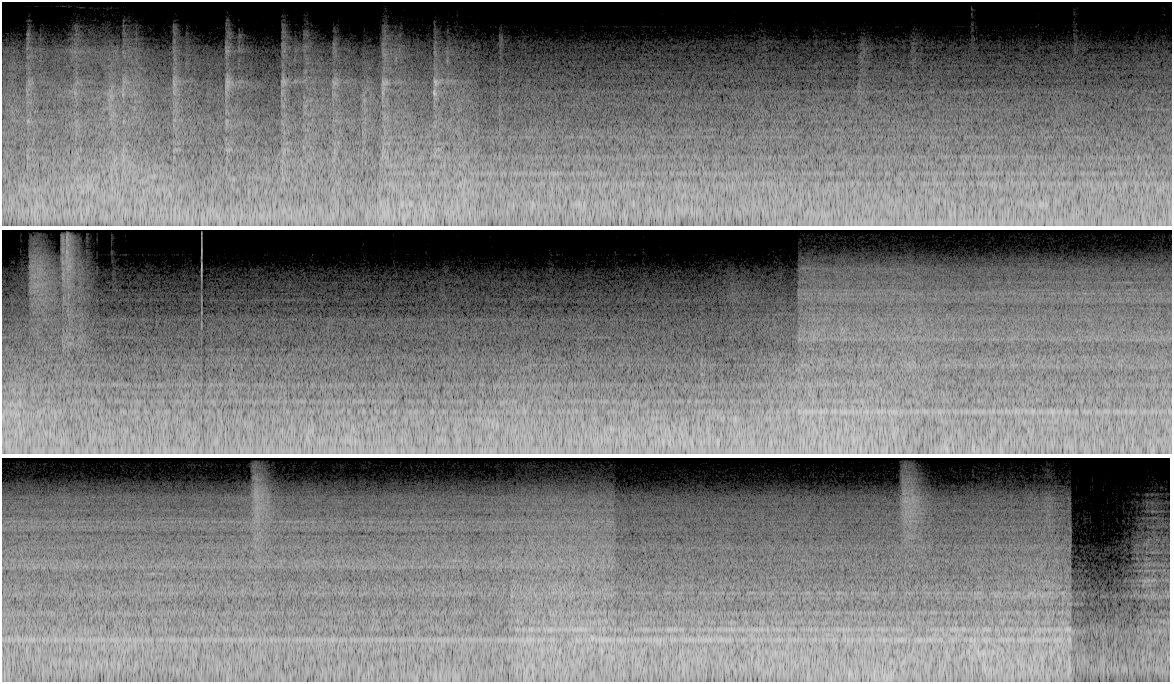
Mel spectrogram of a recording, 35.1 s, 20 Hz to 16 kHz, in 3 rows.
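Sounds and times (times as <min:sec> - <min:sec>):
train rumbling and humming: 0:00.0 - 0:35.0
short hisses: 0:32.4 - 0:32.7.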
